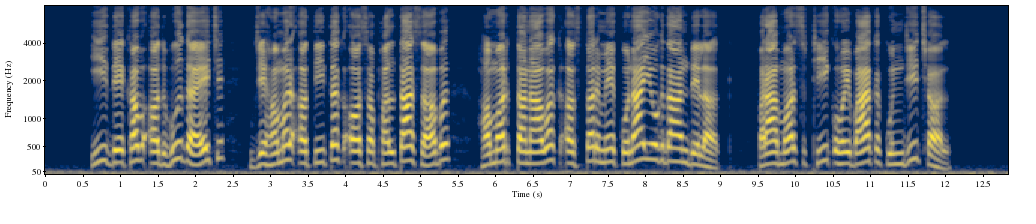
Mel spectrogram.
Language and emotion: Maithili, surprised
